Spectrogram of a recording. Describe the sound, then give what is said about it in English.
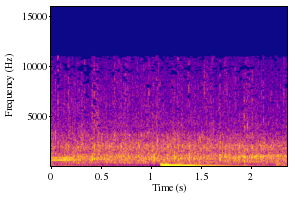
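A church audience claps for the Lord during a morning service in a steady, dense wash of applause, with a sustained low organ-like tone entering partway through beneath the clapping. “Let's get a Lord a hand clap this morning.”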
